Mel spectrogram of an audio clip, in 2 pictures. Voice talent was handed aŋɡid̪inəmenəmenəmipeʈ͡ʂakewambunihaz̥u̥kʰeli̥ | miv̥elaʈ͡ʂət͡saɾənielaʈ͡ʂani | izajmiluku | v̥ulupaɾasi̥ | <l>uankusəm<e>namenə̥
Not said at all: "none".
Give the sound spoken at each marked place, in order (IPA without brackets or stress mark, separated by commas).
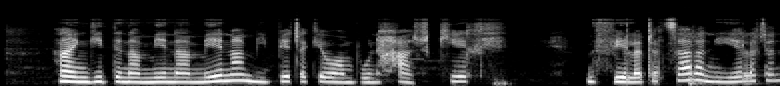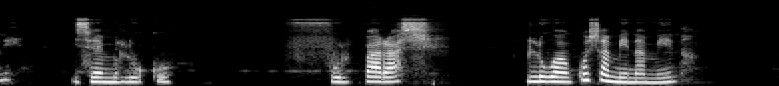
l, e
